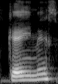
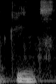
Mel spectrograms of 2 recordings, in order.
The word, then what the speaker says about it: Keynes: Los que hablamos español le decimos Keynes, pero se pronuncia Keynes, ¿no?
